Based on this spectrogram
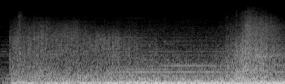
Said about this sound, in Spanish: la Tierra, hace 3.500 millones de años. Un infierno de fuego y lava que sufre constantes impactos de meteoritos.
